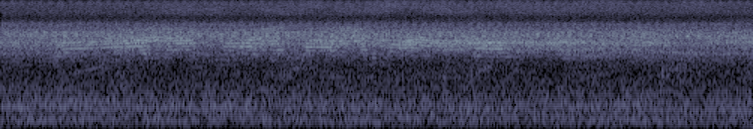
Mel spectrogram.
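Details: Big summer chorus of Japanese cicadas in Japan, a dense continuous high buzzing hiss that holds steady throughout with no pauses.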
